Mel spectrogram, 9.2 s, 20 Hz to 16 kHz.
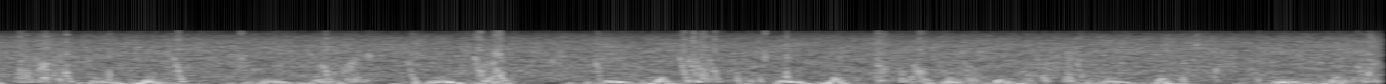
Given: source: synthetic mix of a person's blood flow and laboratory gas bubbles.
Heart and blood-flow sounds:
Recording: Doppler ultrasound of blood flow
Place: precordium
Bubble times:
0.12-0.57 s: bubbles
0.73-0.81 s: bubbles
1.17-1.34 s: bubbles
1.61-1.68 s: bubbles
2.15-2.54 s: bubbles
2.74-2.85 s: bubbles
3.17-3.46 s: bubbles
3.70-3.77 s: bubbles
3.99-4.10 s: bubbles
4.54-5.19 s: bubbles
5.25-5.35 s: bubbles
5.85-6.61 s: bubbles
6.82-7.42 s: bubbles
7.89-8.23 s: bubbles
8.39-8.47 s: bubbles
8.83-9.25 s: bubbles
From the record:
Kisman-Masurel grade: 342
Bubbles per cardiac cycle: rolling drumbeat, 9 or more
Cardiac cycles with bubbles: 100%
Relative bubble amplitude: moderate (0.250 to 0.450)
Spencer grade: 3 (all of the cardiac periods contain showers or single bubble signals, but not dominating or overriding the cardiac motion signals)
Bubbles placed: only in the low amplitude regions of the cardiac cycle

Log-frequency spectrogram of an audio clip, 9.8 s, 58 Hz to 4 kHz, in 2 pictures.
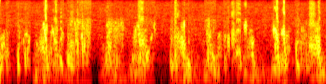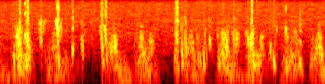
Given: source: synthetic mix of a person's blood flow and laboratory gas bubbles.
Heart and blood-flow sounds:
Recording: Doppler ultrasound of blood flow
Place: precordium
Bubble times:
0.00-0.15 s: bubbles
0.24-0.46 s: bubbles
0.60-0.95 s: bubbles
0.98-1.37 s: bubbles
1.57-1.88 s: bubbles
2.00-2.35 s: bubbles
2.54-2.89 s: bubbles
3.06-3.24 s: bubbles
3.34-3.71 s: bubbles
4.07-4.34 s: bubbles
4.42-4.83 s: bubbles
5.07-5.42 s: bubbles
5.46-5.59 s: bubbles
5.70-5.84 s: bubbles
5.96-6.03 s: bubbles
6.10-6.17 s: bubbles
6.38-6.55 s: bubbles
7.50-7.73 s: bubbles
7.83-8.10 s: bubbles
8.14-8.49 s: bubbles
8.56-8.74 s: bubbles
8.91-9.05 s: bubbles
9.13-9.45 s: bubbles
From the record:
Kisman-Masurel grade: 243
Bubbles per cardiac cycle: several, 3 to 8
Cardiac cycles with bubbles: 100%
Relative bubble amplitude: loud (0.450 to 0.775)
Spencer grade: 3 (all of the cardiac periods contain showers or single bubble signals, but not dominating or overriding the cardiac motion signals)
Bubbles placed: anywhere in the cardiac cycle

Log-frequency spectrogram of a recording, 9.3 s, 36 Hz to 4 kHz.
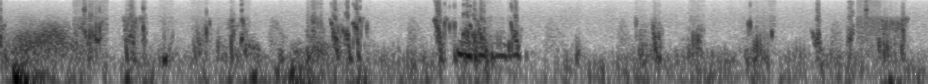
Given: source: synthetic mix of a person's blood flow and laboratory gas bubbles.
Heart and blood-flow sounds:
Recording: Doppler ultrasound of blood flow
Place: subclavian vein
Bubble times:
0.00-0.09 s: bubbles
0.73-1.08 s: bubbles
1.22-1.48 s: bubbles
1.60-1.73 s: bubbles
1.91-2.51 s: bubbles
2.79-2.86 s: bubbles
3.05-3.71 s: bubbles
4.31-5.04 s: bubbles
5.07-5.22 s: bubbles
5.75-5.82 s: bubbles
6.34-6.65 s: bubbles
6.79-7.05 s: bubbles
7.39-7.76 s: bubbles
8.10-8.24 s: bubbles
8.46-9.09 s: bubbles
From the record:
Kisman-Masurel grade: 232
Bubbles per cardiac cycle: several, 3 to 8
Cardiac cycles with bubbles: 50 to 99%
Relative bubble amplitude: moderate (0.250 to 0.450)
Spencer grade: 3 (all of the cardiac periods contain showers or single bubble signals, but not dominating or overriding the cardiac motion signals)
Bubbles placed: anywhere in the cardiac cycle

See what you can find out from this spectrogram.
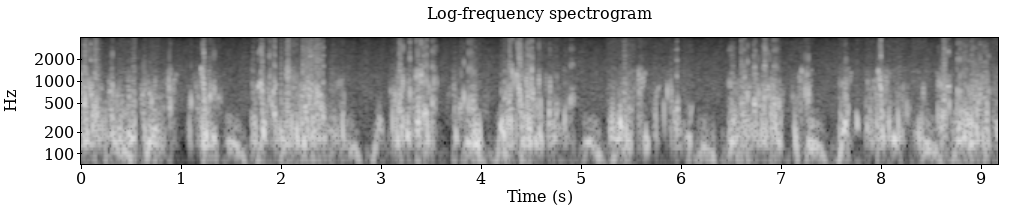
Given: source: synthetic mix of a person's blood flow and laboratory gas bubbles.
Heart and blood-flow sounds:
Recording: Doppler ultrasound of blood flow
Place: precordium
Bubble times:
0.00-0.97 s: bubbles
1.05-1.42 s: bubbles
1.69-2.67 s: bubbles
3.06-3.60 s: bubbles
3.71-4.08 s: bubbles
4.19-4.97 s: bubbles
5.25-6.12 s: bubbles
6.46-7.04 s: bubbles
7.08-7.33 s: bubbles
7.57-8.46 s: bubbles
8.53-9.18 s: bubbles
From the record:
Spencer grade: 4 (maximum detectable bubble signal sounding continuously throughout systole and diastole of every cardiac period, and overriding the amplitude of the normal cardiac signals)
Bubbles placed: anywhere in the cardiac cycle

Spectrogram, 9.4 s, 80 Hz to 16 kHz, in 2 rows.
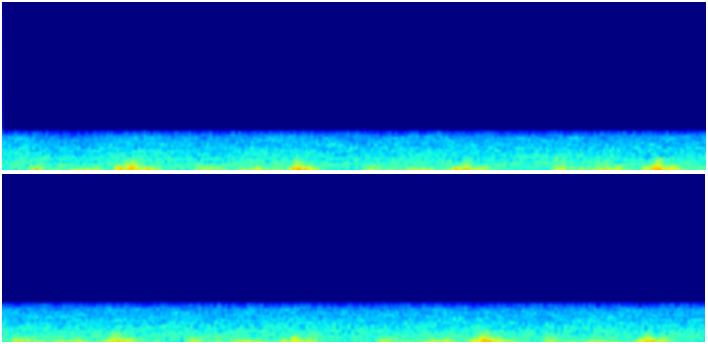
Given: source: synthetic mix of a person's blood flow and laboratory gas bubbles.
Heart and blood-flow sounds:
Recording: Doppler ultrasound of blood flow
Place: precordium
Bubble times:
3.67-3.80 s: bubbles
3.95-4.08 s: bubbles
From the record:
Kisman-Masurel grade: 211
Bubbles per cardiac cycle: several, 3 to 8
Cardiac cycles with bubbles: 1 to 10%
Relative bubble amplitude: barely perceptible (0.100 to 0.250)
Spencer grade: 1 (occasional bubble signal discernible with the cardiac motion signal, with majority of cardiac periods free of bubbles)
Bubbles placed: only in the low amplitude regions of the cardiac cycle

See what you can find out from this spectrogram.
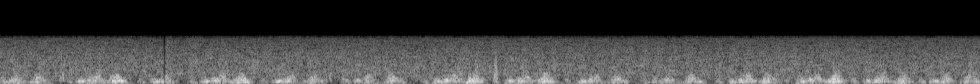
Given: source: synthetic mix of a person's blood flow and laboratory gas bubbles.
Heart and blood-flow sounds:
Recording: Doppler ultrasound of blood flow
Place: precordium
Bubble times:
0.57-0.69 s: bubbles
3.15-3.33 s: bubbles
3.54-3.65 s: bubbles
8.31-8.39 s: bubbles
From the record:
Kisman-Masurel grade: 121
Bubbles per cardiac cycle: 1 to 2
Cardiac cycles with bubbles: 10 to 50%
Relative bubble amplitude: barely perceptible (0.100 to 0.250)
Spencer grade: 2 (many but less than half of the cardiac periods contain bubble signals, singularly or in groups)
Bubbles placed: anywhere in the cardiac cycle

